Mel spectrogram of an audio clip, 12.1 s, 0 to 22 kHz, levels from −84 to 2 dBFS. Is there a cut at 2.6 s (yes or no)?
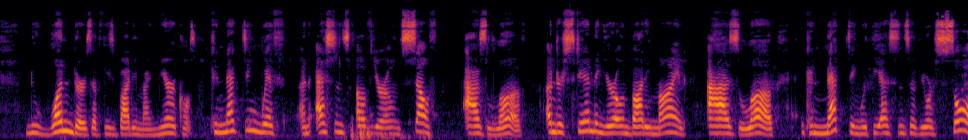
yes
